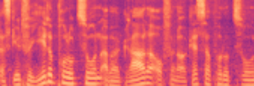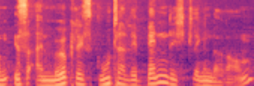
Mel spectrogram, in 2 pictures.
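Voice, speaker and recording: A man with a medium pitch speaks at a fairly slow pace in a dark, mellow tone with lively intonation. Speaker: sound engineer. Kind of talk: interview. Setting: stage with audience.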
